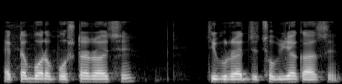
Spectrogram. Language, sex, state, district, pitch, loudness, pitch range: Bengali, male, Tripura, South Tripura, 130 Hz, -15 LUFS, 125-135 Hz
